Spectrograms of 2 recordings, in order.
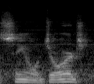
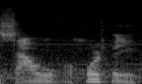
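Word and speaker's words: São Jorge: on the island of single George or if you want to pronounce it in us um Portuguese and it's a Sal Jorge Sal Jorge and uh anyway there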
